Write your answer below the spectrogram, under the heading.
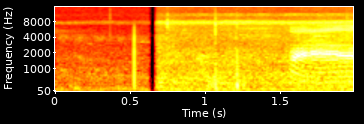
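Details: A domestic cat gives a short, high, thin meow near the end, after quiet background hiss and a few faint clicks.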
